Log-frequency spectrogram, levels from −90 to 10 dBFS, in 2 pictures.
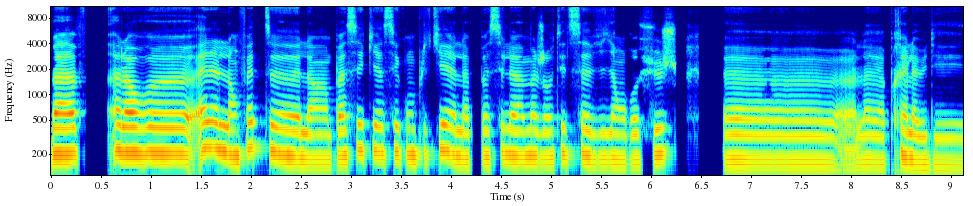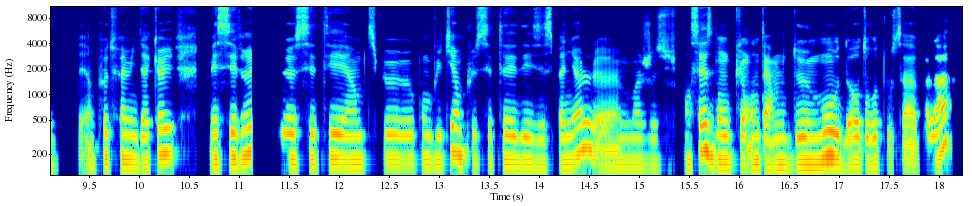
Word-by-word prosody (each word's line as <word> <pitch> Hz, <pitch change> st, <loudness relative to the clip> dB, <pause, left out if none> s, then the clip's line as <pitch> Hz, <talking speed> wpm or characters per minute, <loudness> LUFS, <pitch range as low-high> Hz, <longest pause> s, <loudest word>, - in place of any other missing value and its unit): Bah 205 Hz, 0 st, +9 dB
f 205 Hz, -, -18 dB, 0.2 s
alors, 210 Hz, -2 st, +7 dB
heu, 205 Hz, -2 st, +5 dB
elle 235 Hz, +2 st, +6 dB
elle 225 Hz, -3 st, +5 dB
en 195 Hz, -, +2 dB
fait, 235 Hz, +3 st, -2 dB
heu, -, -, +6 dB, 0.2 s
elle 180 Hz, -1 st, +3 dB
a 175 Hz, -, 0 dB
un 170 Hz, -, -4 dB
passé 190 Hz, +5 st, 0 dB
qui 225 Hz, -, -4 dB
est 215 Hz, -, +2 dB
assez 210 Hz, +1 st, -2 dB
compliqué. 200 Hz, +1 st, -3 dB
Elle 195 Hz, -4 st, +3 dB
a 180 Hz, -, 0 dB
passé 185 Hz, +3 st, -5 dB
la 190 Hz, -1 st, +2 dB
majorité 185 Hz, +1 st, -2 dB
de 195 Hz, -, -8 dB
sa 200 Hz, -1 st, -1 dB
vie 180 Hz, 0 st, -3 dB
en 175 Hz, -1 st, -2 dB
refuge. 195 Hz, +5 st, -3 dB, 0.5 s
Heu, -, -, -1 dB
là 165 Hz, -1 st, -1 dB
après 160 Hz, +5 st, -1 dB
elle 180 Hz, -, +4 dB
a 165 Hz, -, +1 dB
eu 160 Hz, -, -1 dB
des 155 Hz, -1 st, -7 dB, 0.2 s
des -, -, -11 dB
un -, -, -8 dB
peu 180 Hz, +3 st, -5 dB
de 180 Hz, -, -11 dB
famille 170 Hz, -2 st, -3 dB
d'accueil, 190 Hz, +6 st, -1 dB, 0.4 s
mais 175 Hz, -, -1 dB
c'est 180 Hz, +2 st, 0 dB
vrai 190 Hz, +4 st, +1 dB, 0.3 s
que 180 Hz, -1 st, 0 dB
c'était 175 Hz, 0 st, -1 dB
un 160 Hz, 0 st, -3 dB
petit 165 Hz, +2 st, -14 dB
peu 170 Hz, -1 st, -3 dB
compliqué. 165 Hz, +3 st, -4 dB
En 200 Hz, -, +2 dB
plus 185 Hz, -3 st, -9 dB
c'était 165 Hz, 0 st, -4 dB
des 155 Hz, -2 st, -4 dB
Espagnols, 160 Hz, +10 st, -1 dB
heu, 75 Hz, 0 st, -2 dB
moi, 155 Hz, 0 st, -7 dB
je 150 Hz, 0 st, -10 dB
suis 150 Hz, 0 st, -15 dB
française, 200 Hz, +7 st, +1 dB
donc 170 Hz, -1 st, -2 dB
en 165 Hz, -, 0 dB
termes 155 Hz, 0 st, -1 dB
de 155 Hz, +2 st, 0 dB
mots, 175 Hz, +4 st, +4 dB
d'ordres, 155 Hz, 0 st, 0 dB
tout 155 Hz, -, -15 dB
ça, 85 Hz, -1 st, -3 dB
voilà. -, -, +3 dB
175 Hz, 225 wpm, -23 LUFS, 160-200 Hz, 0.5 s, Bah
